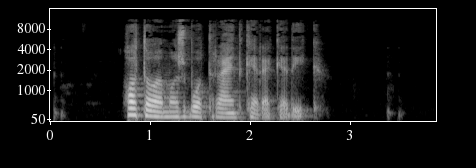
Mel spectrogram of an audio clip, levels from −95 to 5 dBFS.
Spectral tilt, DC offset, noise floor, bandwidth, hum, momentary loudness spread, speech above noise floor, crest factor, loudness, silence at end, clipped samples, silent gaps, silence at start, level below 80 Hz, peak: -5.5 dB/octave; under 0.1%; -89 dBFS; 11.5 kHz; none; 14 LU; 66 dB; 24 dB; -23 LUFS; 1.15 s; under 0.1%; none; 0.75 s; -62 dBFS; -2 dBFS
